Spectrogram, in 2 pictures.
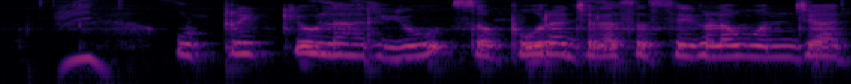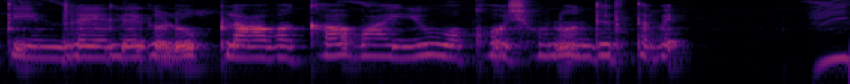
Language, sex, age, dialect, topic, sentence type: Kannada, female, 31-35, Mysore Kannada, agriculture, statement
